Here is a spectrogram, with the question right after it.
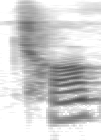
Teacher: छ का उच्चारण स्थान है तालू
